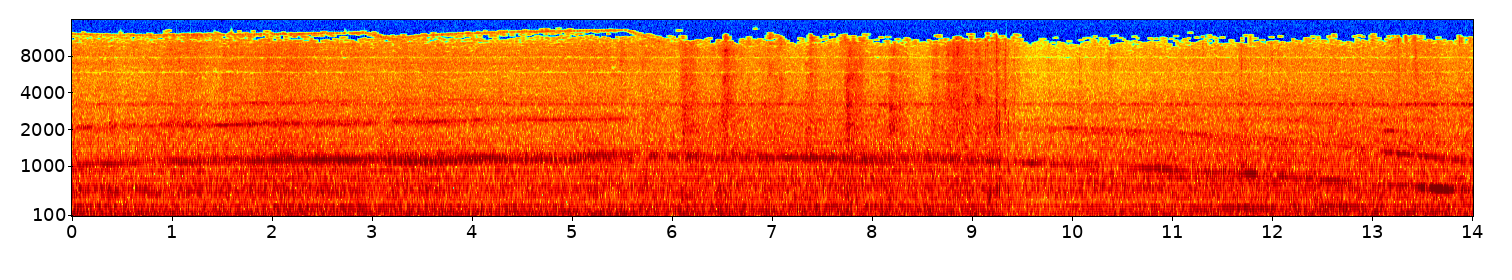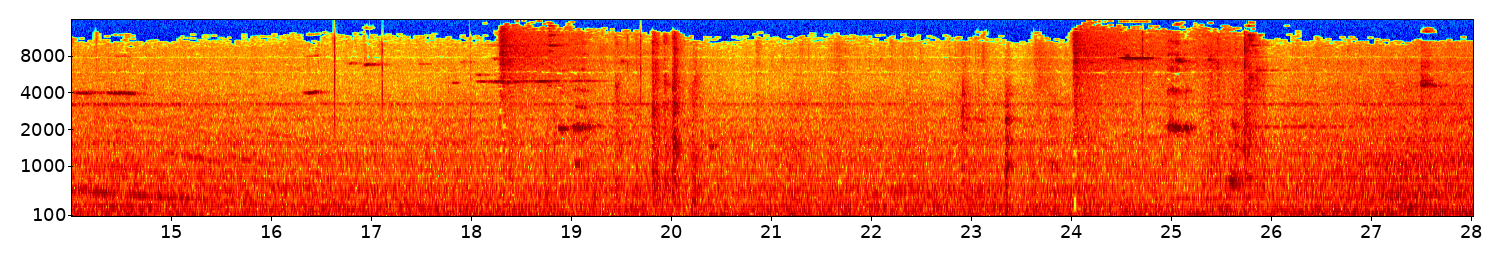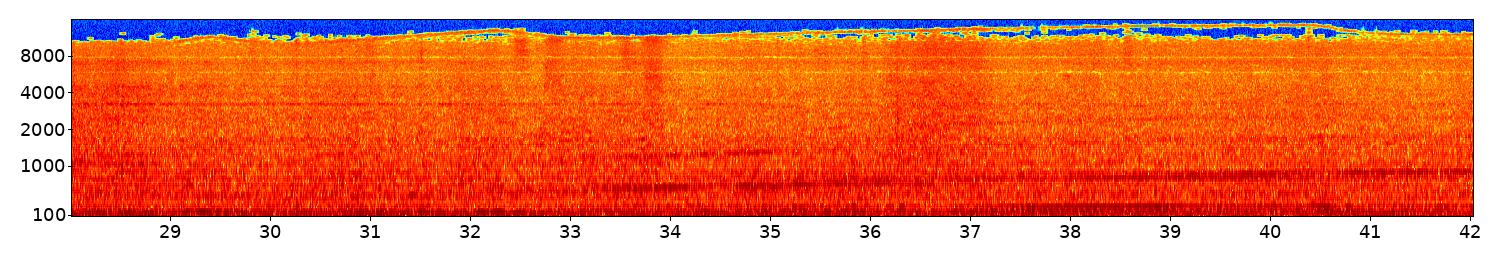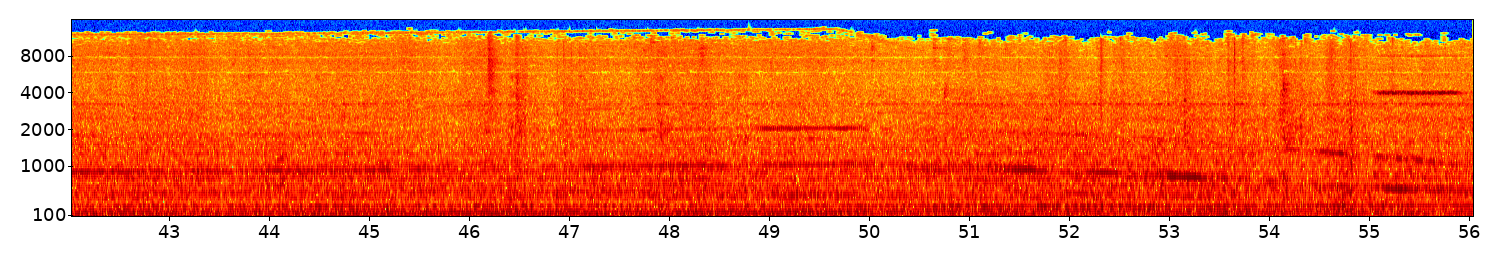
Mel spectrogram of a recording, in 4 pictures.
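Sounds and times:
bus diesel engine drone: 0:00.0 - 0:56.0
bus body rattling: 0:04.2 - 0:09.5, 0:16.2 - 0:26.3, 0:35.1 - 0:56.0.

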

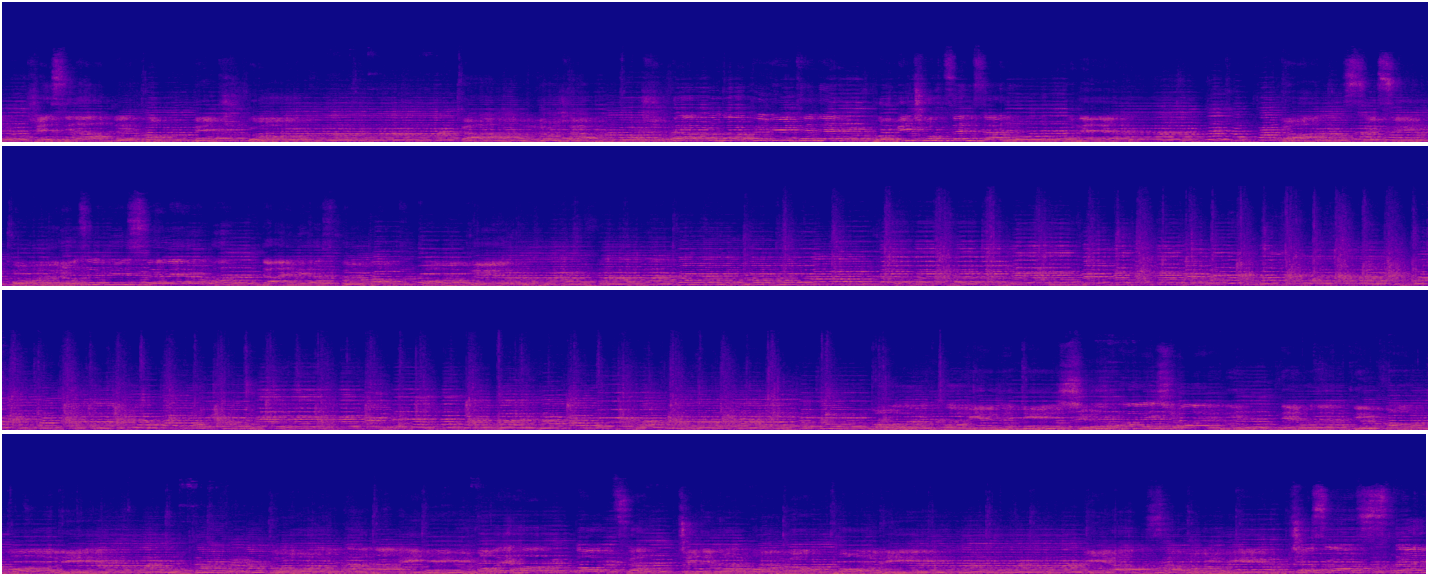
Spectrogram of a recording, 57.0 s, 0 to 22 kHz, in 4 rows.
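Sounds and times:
button accordion folk tune: 0:00.0 - 0:57.0.

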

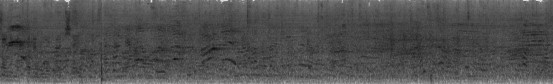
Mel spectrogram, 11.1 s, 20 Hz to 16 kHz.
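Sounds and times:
chatter of many high voices: 0:00.0 - 0:11.0.

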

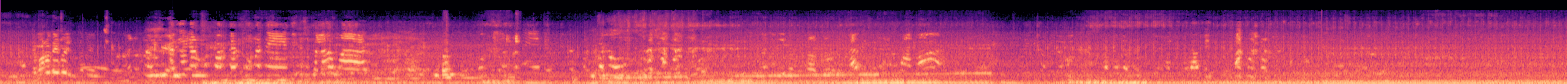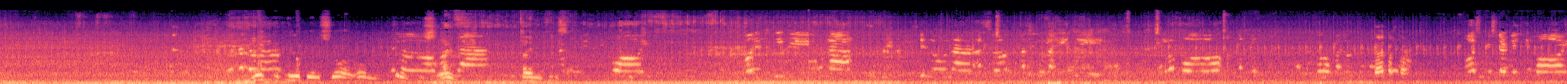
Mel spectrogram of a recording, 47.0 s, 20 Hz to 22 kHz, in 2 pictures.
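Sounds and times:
rising engine whine: 0:00.0 - 0:47.0
vehicle engine and road noise: 0:00.0 - 0:47.0.

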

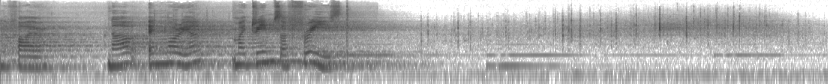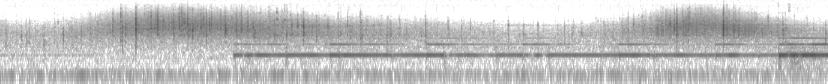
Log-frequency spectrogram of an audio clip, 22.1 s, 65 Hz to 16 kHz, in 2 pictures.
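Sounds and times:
ambient music with held tones: 0:00.0 - 0:22.0.

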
